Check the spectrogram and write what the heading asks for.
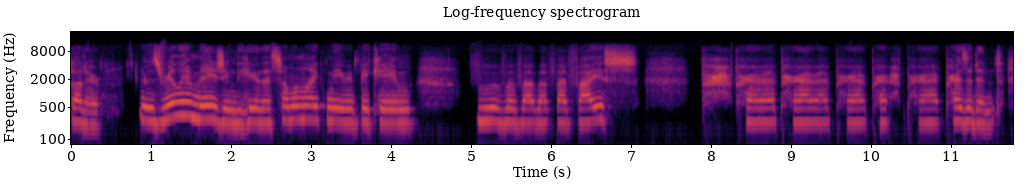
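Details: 13-year-old boy who stutters, reading prepared remarks he marked to make them easier to say; stuttering.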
